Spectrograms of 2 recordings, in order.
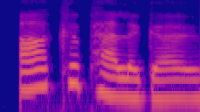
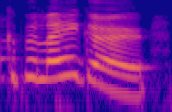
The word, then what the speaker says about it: archipelago: Wait, how do you say aripil? Oh god, this is new to me. Archipelago. Archipelago. I thought it was archipilago.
